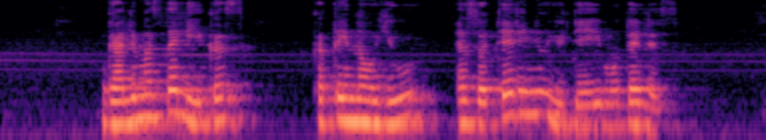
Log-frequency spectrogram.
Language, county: Lithuanian, Utena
